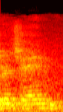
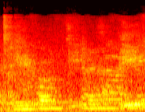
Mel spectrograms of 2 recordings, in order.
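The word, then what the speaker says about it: Devachan: it again you say da chain d e v a c h a i n like diva chain yeah it's pronounced diva or da depending on David chain or diva chain.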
